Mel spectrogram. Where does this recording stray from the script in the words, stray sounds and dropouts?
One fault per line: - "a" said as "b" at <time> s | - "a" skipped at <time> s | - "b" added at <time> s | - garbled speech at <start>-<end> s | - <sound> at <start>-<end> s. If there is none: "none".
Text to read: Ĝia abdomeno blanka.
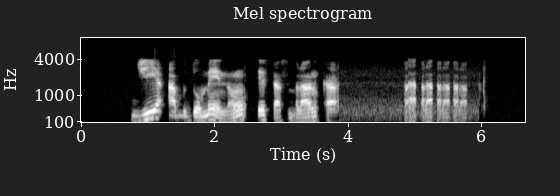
- "estas" added at 2.7 s
- laugh at 4.9-5.8 s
